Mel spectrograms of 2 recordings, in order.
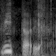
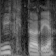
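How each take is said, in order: First: No k sound comes before the t. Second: A k sound comes before the t. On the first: The speaker calls it right. "vaan Vittoria" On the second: The speaker calls it wrong. "ei Victoria"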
